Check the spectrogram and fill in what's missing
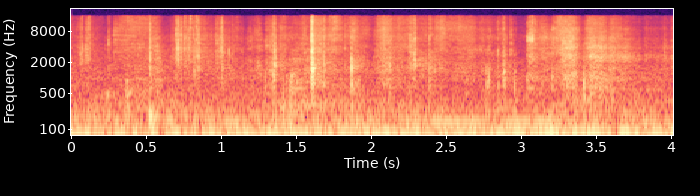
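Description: Fingertips pinch, fold and rub the creases of a small, multi-layer folded sheet of light blue washi origami paper. The result is quiet, dry crinkles and rustles with bright, papery crackles, including one sharper snap partway through. A low steady hum sits underneath.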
